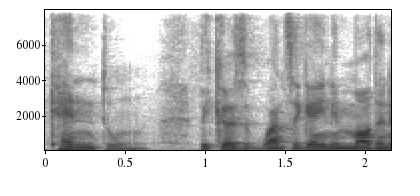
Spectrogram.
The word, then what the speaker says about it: centum: But in classical Latin, the pronunciation of 100 would have been centum, with a completely nasalized M, and the C is a K.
